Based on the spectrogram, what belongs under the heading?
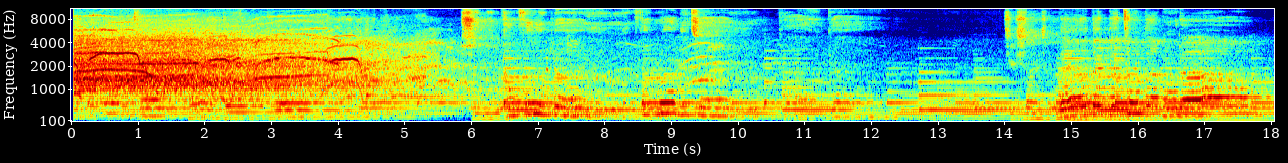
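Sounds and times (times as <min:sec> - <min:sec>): crowd of fans screaming: 0:00.0 - 0:08.1, 0:08.8 - 0:10.3
live pop song: 0:00.0 - 0:18.0.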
